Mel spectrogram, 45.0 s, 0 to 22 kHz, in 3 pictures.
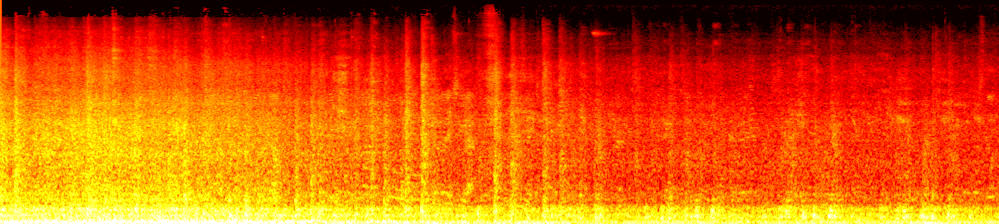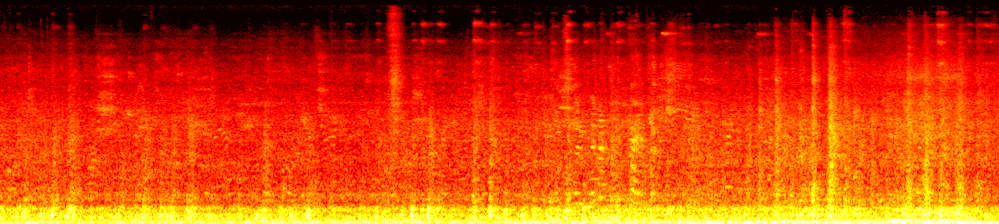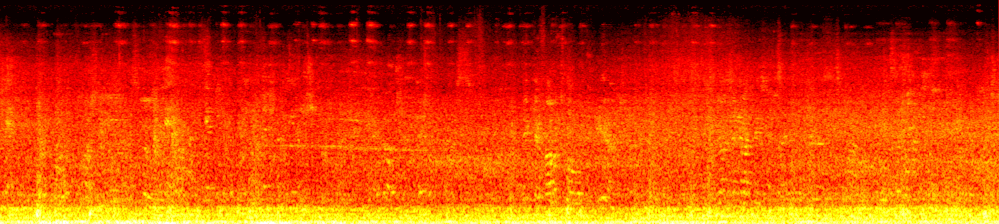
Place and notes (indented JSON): {
  "title": "Athen, Moschato - metro ride on train line 1",
  "date": "2016-04-05 21:40:00",
  "description": "metro train soundscape on line 1\n(Sony PCM D50, Primo EM172)",
  "latitude": "37.95",
  "longitude": "23.68",
  "altitude": "8",
  "timezone": "Europe/Athens"
}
